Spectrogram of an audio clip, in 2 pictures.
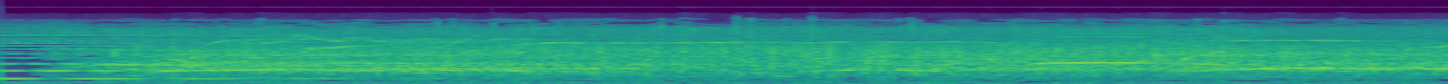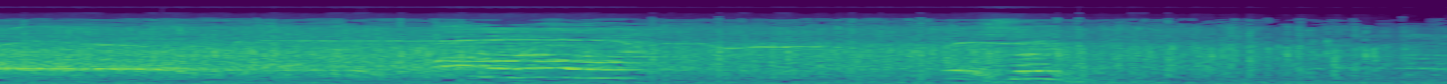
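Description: crowd, audience applause and cheering

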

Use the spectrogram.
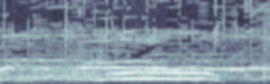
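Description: crowd, audience cheering

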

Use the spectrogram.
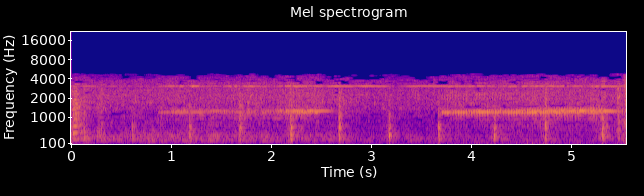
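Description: household object, telephone ringing

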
